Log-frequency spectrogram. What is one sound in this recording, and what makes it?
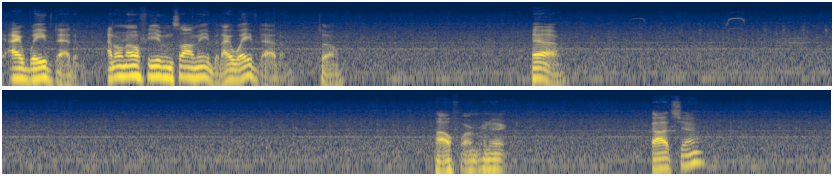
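A harvester engine hums steadily.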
